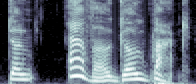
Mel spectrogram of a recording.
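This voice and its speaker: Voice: mid-range voice, big pitch swings, takes it slowly, no echo, studio quality, voice pushed up. A storyteller voicing a brave, bossy little girl in a children's storybook, giving emphatic, urgent instructions. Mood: firm, scolding. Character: brave, bossy little girl rescuing her dragon friend.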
